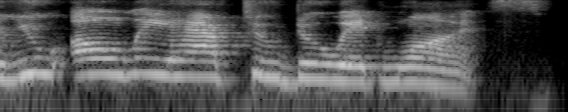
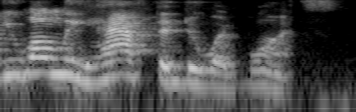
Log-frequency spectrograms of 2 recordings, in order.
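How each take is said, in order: First: It is said slowly and deliberately. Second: It is said at a normal speed.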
